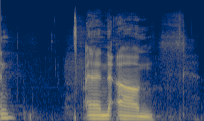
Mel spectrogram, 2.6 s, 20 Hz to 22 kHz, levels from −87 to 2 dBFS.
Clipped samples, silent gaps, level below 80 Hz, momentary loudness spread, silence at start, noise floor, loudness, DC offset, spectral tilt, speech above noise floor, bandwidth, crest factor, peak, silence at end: under 0.1%; none; -54 dBFS; 24 LU; 0 s; -57 dBFS; -24 LUFS; under 0.1%; -5 dB/octave; 35 dB; 15 kHz; 20 dB; -6 dBFS; 0.25 s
